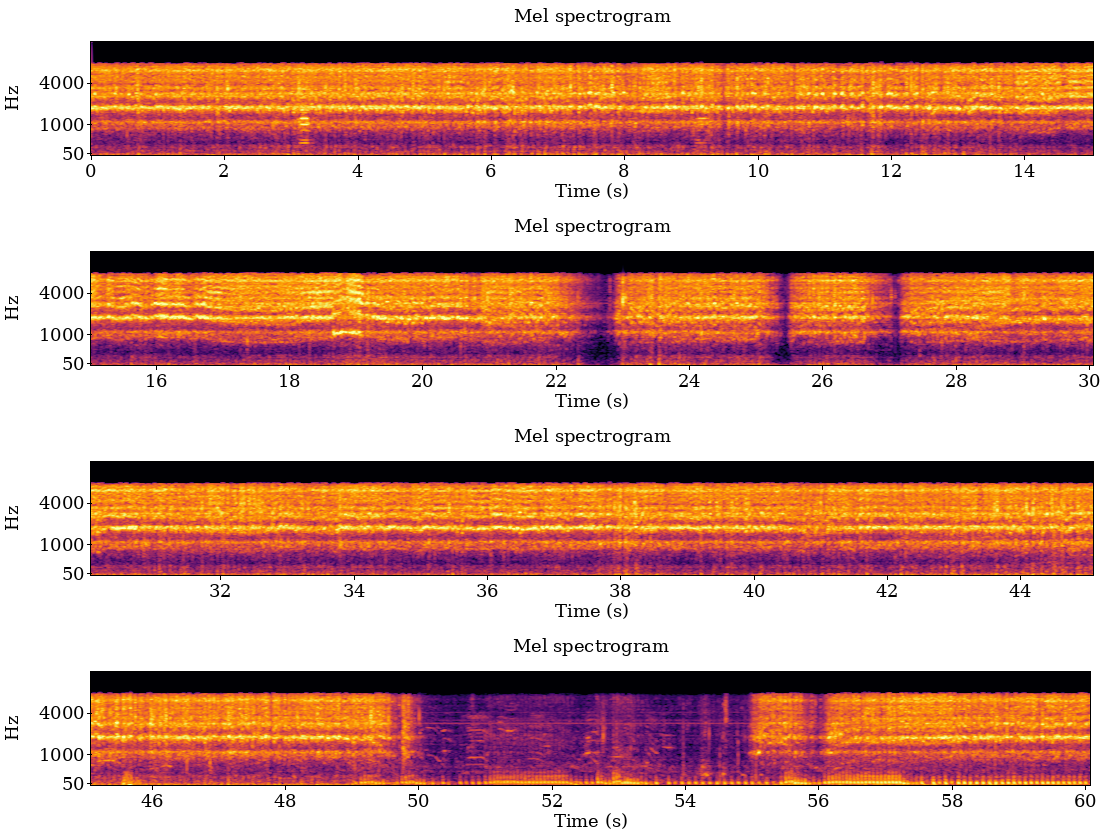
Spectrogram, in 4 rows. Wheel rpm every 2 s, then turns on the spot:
230, 240, 230, 230, 230, 230, 230, 220, 230, 230, 210, 90, 150, 120, 200, 220, 220, 230, 230, 230, 220, 230, 240, 230, 200, 20, 0, 30, 160, 230.
none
